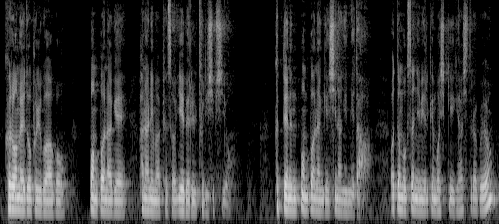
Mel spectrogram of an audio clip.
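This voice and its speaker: A male pastor preaching a sermon in an animated way, swinging from soft asides to loud emphasis. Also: on the high side.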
